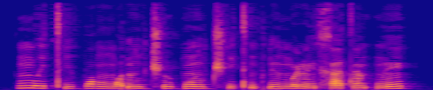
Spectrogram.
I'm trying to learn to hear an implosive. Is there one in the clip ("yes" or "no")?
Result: yes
